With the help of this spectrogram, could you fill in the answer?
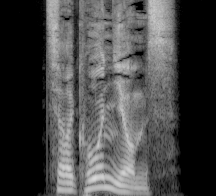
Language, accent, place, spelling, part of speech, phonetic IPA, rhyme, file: German, Germany, Berlin, Zirkoniums, noun, [t͡sɪʁˈkoːni̯ʊms], -oːni̯ʊms, De-Zirkoniums.ogg
- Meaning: genitive singular of Zirkonium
